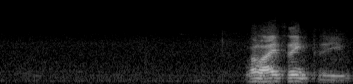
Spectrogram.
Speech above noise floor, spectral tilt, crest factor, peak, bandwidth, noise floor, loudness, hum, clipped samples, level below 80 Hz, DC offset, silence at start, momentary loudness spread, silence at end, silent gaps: 29 dB; -5 dB/octave; 22 dB; -10 dBFS; 15 kHz; -55 dBFS; -25 LUFS; none; under 0.1%; -64 dBFS; under 0.1%; 2.45 s; 15 LU; 0.05 s; none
